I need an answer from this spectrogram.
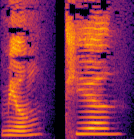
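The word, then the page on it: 明天: ming2tian1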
